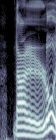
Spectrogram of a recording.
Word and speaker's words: 난로: 다른 부분들 보면은요, 난로라고 하죠. 얘도 발음해보면요, 리을하고 니은하고 리을하고 만났을 때 니은이 리을로 변하는 유음화 현상이 일어나서 날로 이렇게 발음하고요.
